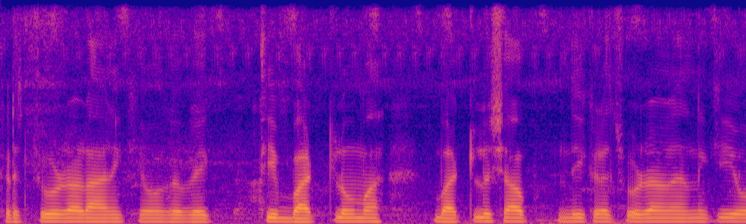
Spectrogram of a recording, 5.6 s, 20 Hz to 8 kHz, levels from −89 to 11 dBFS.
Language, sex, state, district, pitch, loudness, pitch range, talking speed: Telugu, male, Andhra Pradesh, Sri Satya Sai, 125 Hz, -19 LUFS, 125-130 Hz, 105 wpm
